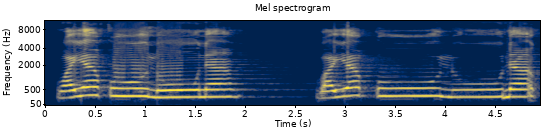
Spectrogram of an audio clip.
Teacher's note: واو مدہ ہے یہاں پر، یعنی کہ واو سے پہلے پیش آ گئی ہے تو واو مدہ بن گیا، اس کو ہم نے کھینچ کے پڑھنا ہے۔ وَيَقُولُونَ مَتَى، تا کے اوپر کڑی زبر ہے تو اس کو بھی ایک حرکت کے برابر کھینچیں گے۔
